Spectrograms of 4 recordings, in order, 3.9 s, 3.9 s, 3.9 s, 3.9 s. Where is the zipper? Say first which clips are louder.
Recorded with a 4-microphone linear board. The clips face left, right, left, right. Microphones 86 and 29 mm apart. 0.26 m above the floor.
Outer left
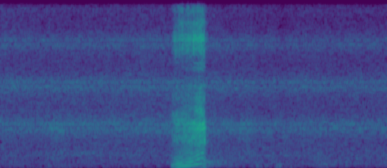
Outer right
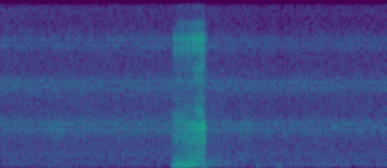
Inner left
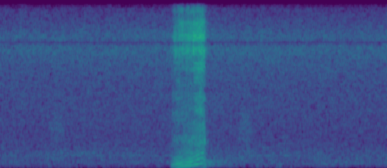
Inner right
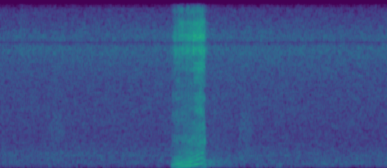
Outer right 1 dB, inner right 1 dB; 5° right (ahead or behind), 0.6 m.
